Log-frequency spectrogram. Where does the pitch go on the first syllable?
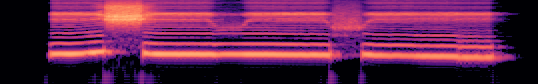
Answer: rising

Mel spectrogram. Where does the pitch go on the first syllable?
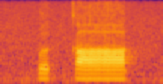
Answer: high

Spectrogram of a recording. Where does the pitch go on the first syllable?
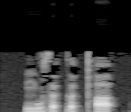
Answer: rising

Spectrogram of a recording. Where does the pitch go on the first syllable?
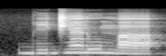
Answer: low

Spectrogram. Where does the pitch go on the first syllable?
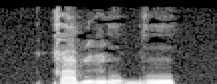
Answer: rising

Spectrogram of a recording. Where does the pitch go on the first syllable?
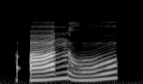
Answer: rising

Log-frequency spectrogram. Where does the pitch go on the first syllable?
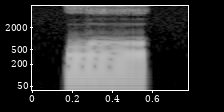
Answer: low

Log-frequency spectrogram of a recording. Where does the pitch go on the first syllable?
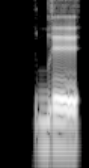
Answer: low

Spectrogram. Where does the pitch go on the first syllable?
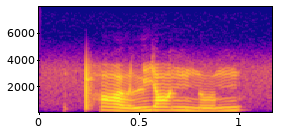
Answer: falling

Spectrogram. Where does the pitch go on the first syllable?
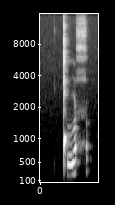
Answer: rising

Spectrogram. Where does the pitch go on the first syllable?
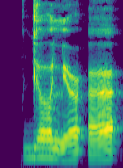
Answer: high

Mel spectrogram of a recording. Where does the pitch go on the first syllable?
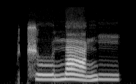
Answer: low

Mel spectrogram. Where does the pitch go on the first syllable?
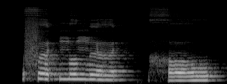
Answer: high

